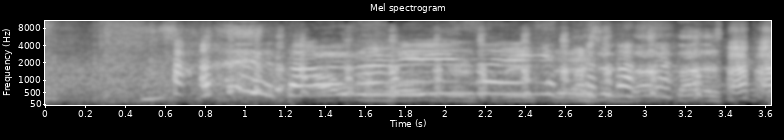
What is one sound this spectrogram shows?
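A man laughs heartily up close.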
